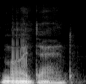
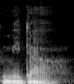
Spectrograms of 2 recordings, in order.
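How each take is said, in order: First: Said in the usual way. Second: Light Scouse "Me da." with a short flat "me"; a hint of Scouse on "Me da.". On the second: Shown as a demonstration. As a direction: say "Me da." the Liverpool way. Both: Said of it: "Instead of".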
